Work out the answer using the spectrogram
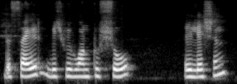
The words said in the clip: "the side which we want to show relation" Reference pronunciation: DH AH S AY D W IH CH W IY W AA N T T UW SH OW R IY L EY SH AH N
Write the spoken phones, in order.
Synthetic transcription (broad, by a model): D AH S AY D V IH CH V IY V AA N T T UW SH OW R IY L EY SH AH N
